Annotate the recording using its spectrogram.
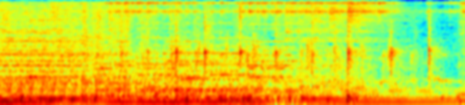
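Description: Church instrumental music with a steady low bass playing out the end of a children's choir song and slowly fading. A run of short, sharp hits sounds in its second half.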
